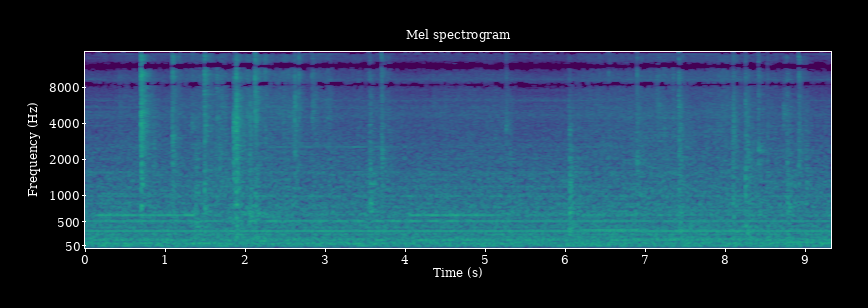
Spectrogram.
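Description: A printer clicks and knocks now and then.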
